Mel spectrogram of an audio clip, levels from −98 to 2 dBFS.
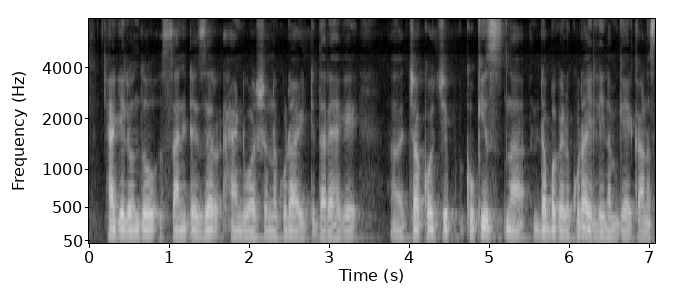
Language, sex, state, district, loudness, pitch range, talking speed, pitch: Kannada, male, Karnataka, Dakshina Kannada, -27 LUFS, 95-105 Hz, 160 wpm, 95 Hz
